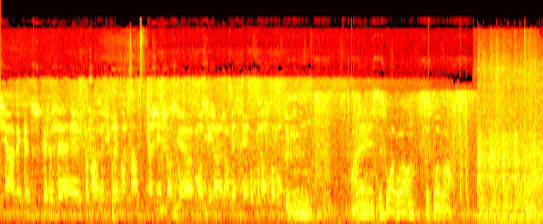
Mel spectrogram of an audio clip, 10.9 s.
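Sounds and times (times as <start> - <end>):
speech: 0.1 - 10.8
explosion during police raid: 9.5 - 10.8.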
